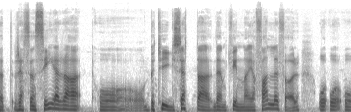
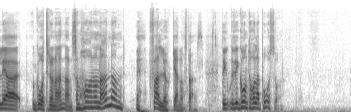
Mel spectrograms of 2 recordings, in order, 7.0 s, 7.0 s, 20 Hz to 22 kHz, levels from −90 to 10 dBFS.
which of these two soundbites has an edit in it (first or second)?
second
